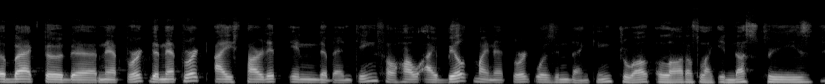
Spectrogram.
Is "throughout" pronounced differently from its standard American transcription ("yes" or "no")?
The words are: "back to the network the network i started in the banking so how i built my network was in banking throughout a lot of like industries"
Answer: yes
